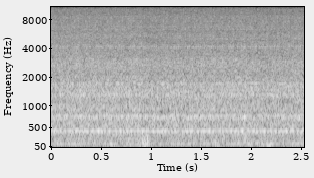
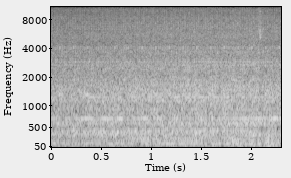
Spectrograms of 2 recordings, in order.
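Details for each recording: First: 2006 Honda Odyssey EX-L RES with a newly replaced power steering pump, filled with Honda fluid: a steady mid-pitched whine over an even idle as the new pump moans on trapped air until it primes. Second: 2006 Honda Odyssey EX-L after power steering pump replacement for shaft leak: smooth even idle, steady hum, no whine, groan or knock; pump quiet, no leaks.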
